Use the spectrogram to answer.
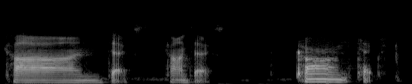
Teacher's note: now the o sounds like ah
